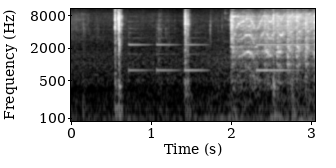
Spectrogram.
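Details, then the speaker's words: 2011 Ram 1500 crank-no-start, two fuel pumps already replaced; starter spins engine at steady cranking rhythm but it never fires; no fuel pressure because pump not running, likely no power supply to it. "hit it yes no fuel pressure all right guys uh i got a pretty good sense of what's going on in fact um we're not getting any fuel pressure because we're not getting any because the fuel pump is not running"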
